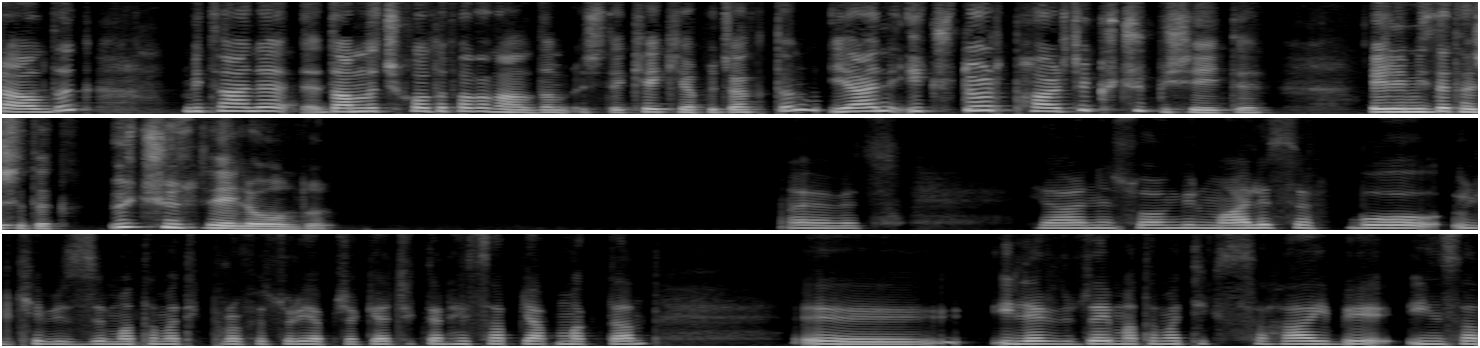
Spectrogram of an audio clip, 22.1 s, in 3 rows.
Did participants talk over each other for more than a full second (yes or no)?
no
